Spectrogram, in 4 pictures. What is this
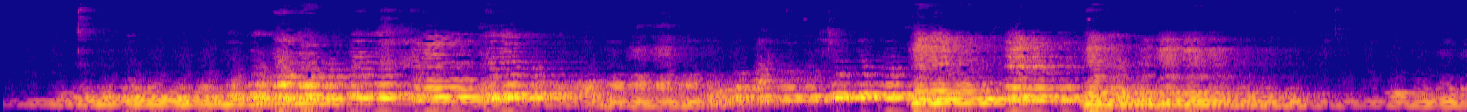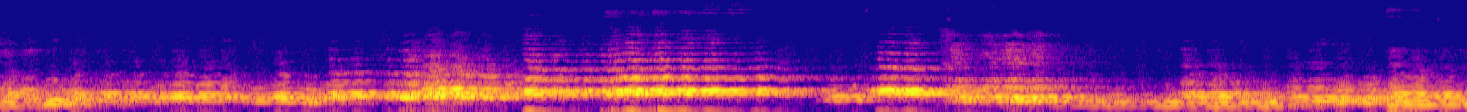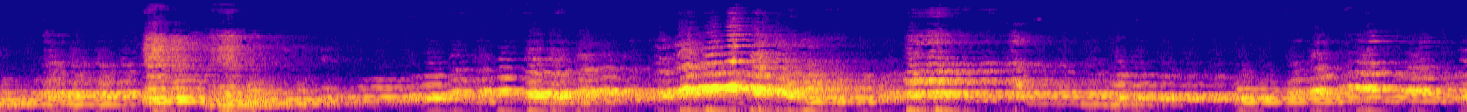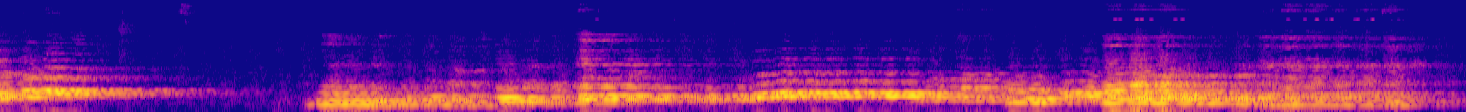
two members of an unfamiliar species in discussion.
